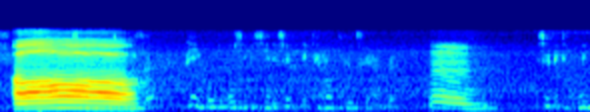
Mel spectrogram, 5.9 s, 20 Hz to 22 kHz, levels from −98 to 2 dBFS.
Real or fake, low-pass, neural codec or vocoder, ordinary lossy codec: real; 7.2 kHz; none; none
